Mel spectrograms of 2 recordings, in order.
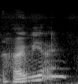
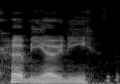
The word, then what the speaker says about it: Hermione: Isn't it Homione? But yeah, I'd pronounce the E though as well. I'd be like Hermione.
